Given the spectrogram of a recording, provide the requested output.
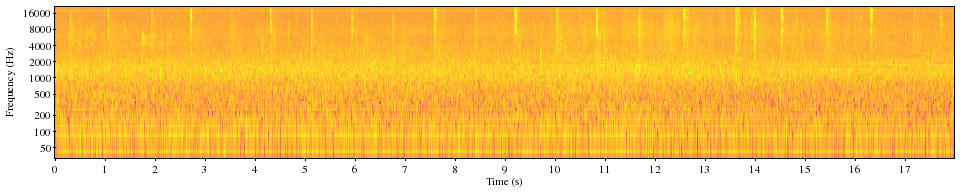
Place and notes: Keibelstraße, Berlin, Deutschland - downtown residential area
short walk, evening in late summer, still warm, it's dark, a short walk in Keibelstr., downtown residential area, almost no people on the street, emptyness in concrete, distant traffic hum, ventilations
(Sony PCM D50, Primo EM172)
